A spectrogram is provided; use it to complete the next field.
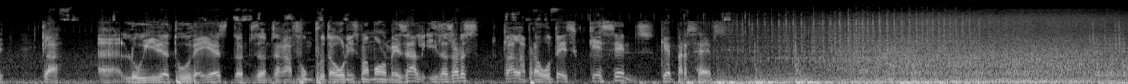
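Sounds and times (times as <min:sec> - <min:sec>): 
speech: 0:00.0 - 0:07.6
ship hull cutting through sea water: 0:06.8 - 0:11.2.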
